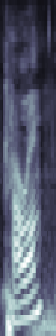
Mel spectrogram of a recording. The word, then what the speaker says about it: Charon: I think it's pronounced like a K sound at the start, right? Charon.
